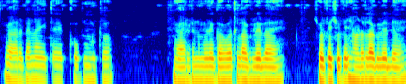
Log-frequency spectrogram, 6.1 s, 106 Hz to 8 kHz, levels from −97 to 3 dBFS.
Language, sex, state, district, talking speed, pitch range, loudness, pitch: Marathi, male, Maharashtra, Nagpur, 155 wpm, 130-135 Hz, -27 LUFS, 135 Hz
